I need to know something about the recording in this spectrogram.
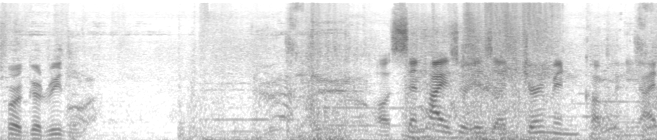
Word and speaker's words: Sennheiser: Thanks to the fine folks at Sheiser. Sennheiser. Is it Sennheiser? Somebody was making fun of me earlier. Sennheiser. Is it Sinheiser? I'm saying Sheiser. It's Sennheiser. That's the correct way to pronounce it.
